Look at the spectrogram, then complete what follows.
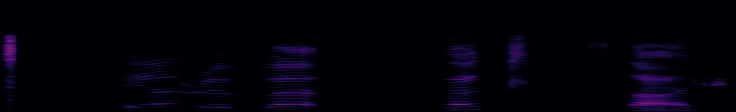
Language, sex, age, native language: Icelandic, female, 8, Icelandic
